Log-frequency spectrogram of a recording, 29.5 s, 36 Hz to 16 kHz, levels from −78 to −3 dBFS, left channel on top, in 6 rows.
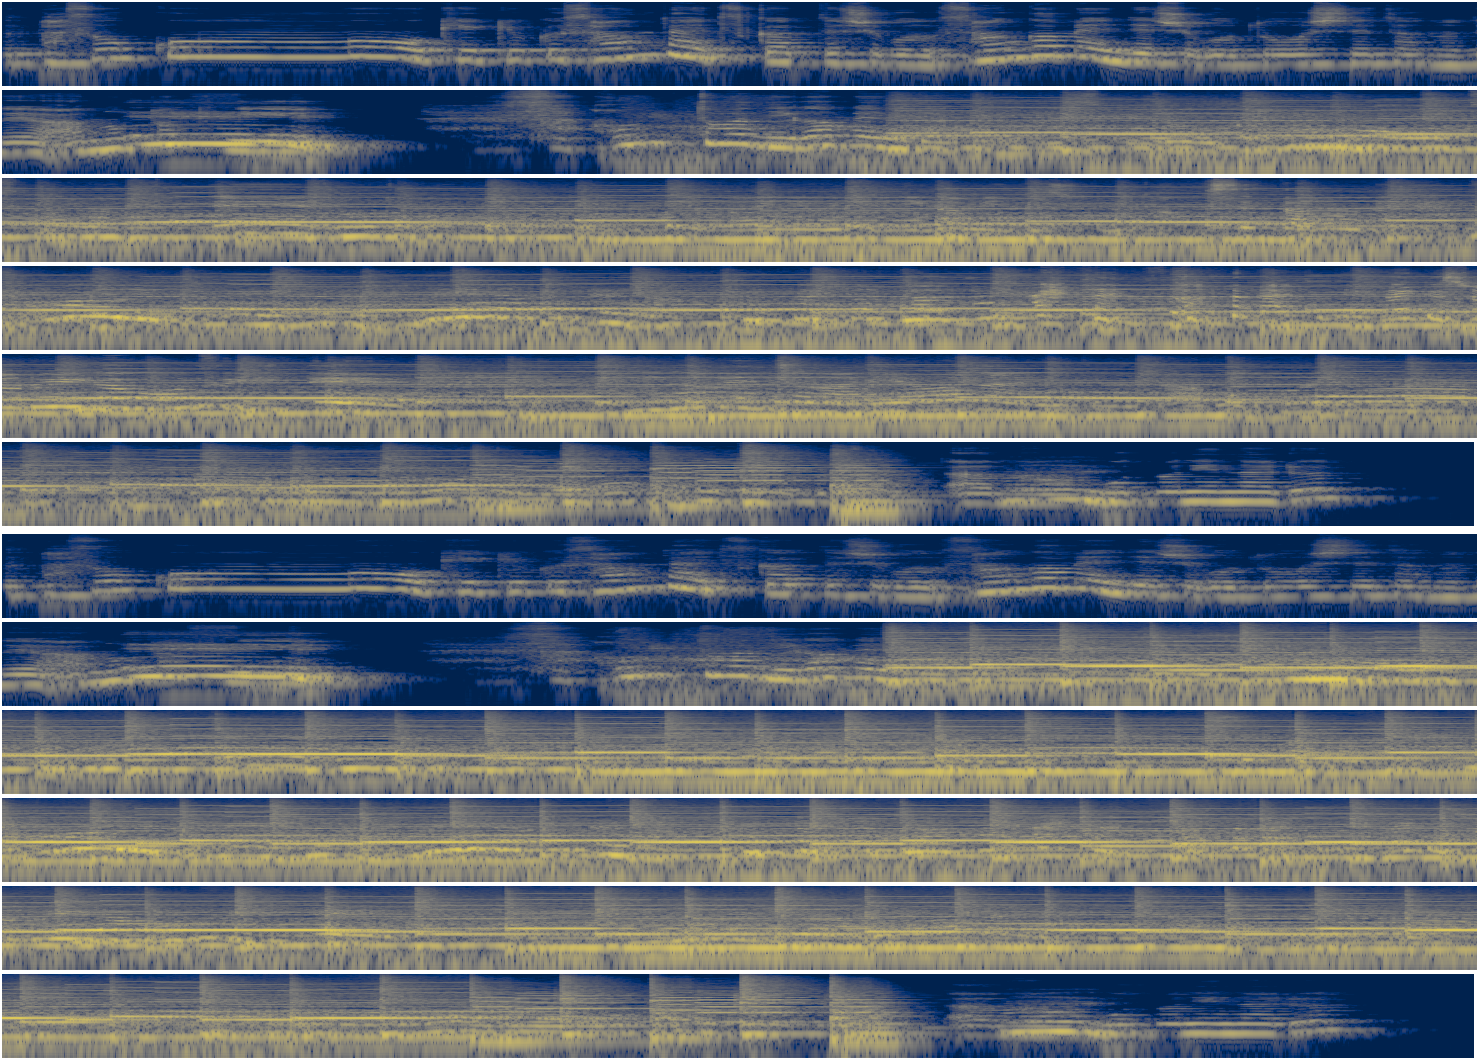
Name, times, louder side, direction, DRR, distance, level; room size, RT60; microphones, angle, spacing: voice 1, 0.0-5.9 6.4-15.0 16.3-16.5 17.7-27.4 27.7-29.0, left 2 dB, 45° left, 6 dB, 0.5 m, -29 dB
voice 2, 5.3-5.9 9.2-9.5 14.7-17.9 19.2-19.3 19.9-20.5 27.9-28.3, right 1 dB, 50° right, -7 dB, 1.0 m, -24 dB
sound 1, 6.9-25.7, equal, 25° right, 0.9 m, -37 dB
sound 2, 7.9-27.6, right 6 dB, 90° right, 0.6 m, -19 dB
3.5 x 2.2 x 3.7 m, 0.40 s
head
